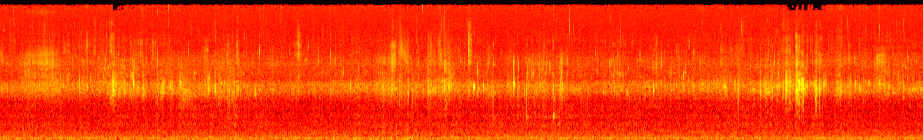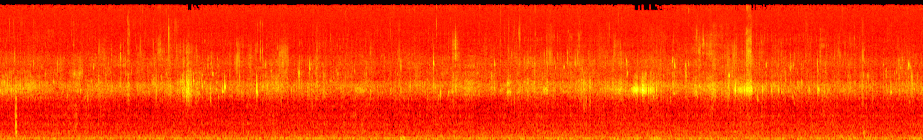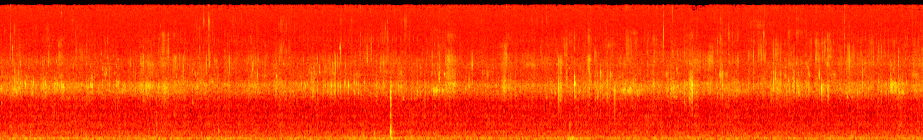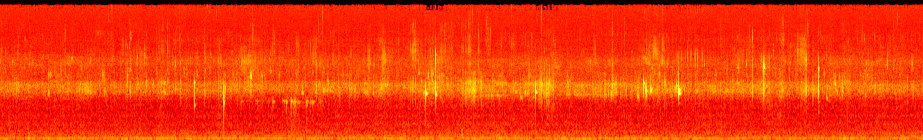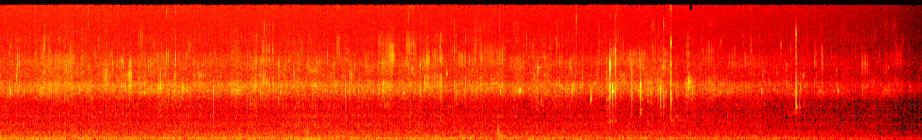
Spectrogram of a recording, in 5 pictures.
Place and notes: river flow listened through underwater microphones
